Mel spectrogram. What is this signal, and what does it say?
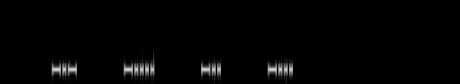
Morse code, heard as a keyed tone, about 47 wpm, spaced as for 16 wpm, 700 Hz. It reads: K6DB
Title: USA Call Signs - 4 Characters - 6x Character Spacing - 45wpm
